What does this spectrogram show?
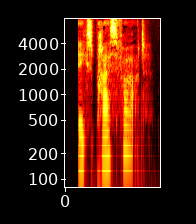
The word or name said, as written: ekspresfart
